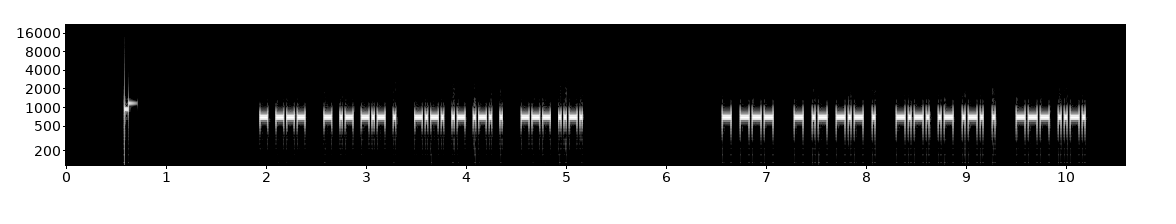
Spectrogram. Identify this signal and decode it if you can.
Morse code, heard as a keyed tone, about 39 wpm, 700 Hz. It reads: TO TAKE CARE OF TO TAKE CARE OF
